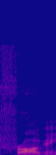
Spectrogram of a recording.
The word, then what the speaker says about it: phrogging: So I looked up the etymology of the word frogging, and it's actually pretty straightforward. It's the term used frog, F-R-O-G, from jumping from place to place. So that's how you get this frog. Now, why it's spelled with a PH, I don't know, but it's like fat.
